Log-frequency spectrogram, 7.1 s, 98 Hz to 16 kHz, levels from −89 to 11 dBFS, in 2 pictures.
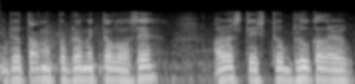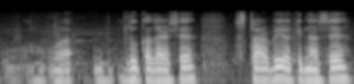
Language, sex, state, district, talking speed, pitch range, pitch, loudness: Nagamese, male, Nagaland, Kohima, 145 wpm, 120-135 Hz, 130 Hz, -14 LUFS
